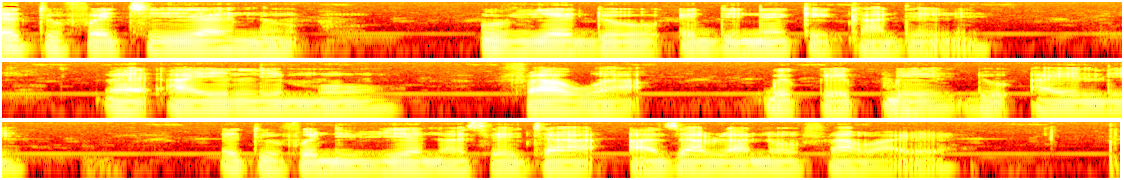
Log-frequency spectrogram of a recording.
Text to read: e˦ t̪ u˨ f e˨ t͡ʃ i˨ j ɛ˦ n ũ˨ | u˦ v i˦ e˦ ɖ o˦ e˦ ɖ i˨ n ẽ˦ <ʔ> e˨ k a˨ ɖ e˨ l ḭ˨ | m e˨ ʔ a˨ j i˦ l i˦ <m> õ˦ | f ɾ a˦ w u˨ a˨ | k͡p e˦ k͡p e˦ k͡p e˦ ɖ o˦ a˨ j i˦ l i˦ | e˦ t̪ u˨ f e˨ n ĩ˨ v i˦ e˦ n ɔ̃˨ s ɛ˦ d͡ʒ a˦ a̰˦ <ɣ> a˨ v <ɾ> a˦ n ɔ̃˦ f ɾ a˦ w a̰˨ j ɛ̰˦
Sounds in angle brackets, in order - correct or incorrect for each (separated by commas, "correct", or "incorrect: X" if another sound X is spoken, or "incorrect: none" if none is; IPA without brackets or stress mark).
incorrect: k, correct, incorrect: z, incorrect: l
